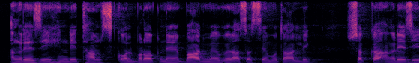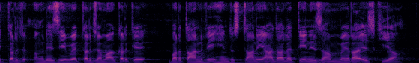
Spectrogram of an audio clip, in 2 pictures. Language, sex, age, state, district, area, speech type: Urdu, male, 18-30, Uttar Pradesh, Saharanpur, urban, read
